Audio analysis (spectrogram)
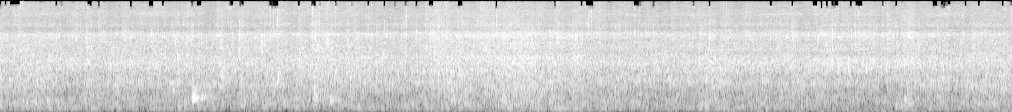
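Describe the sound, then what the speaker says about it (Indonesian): Nitrobacter solution mixed in water is poured into a fish pond, giving a soft continuous trickle and splash under faint outdoor background noise. "lalu kita tuang ke dalam kolam"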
